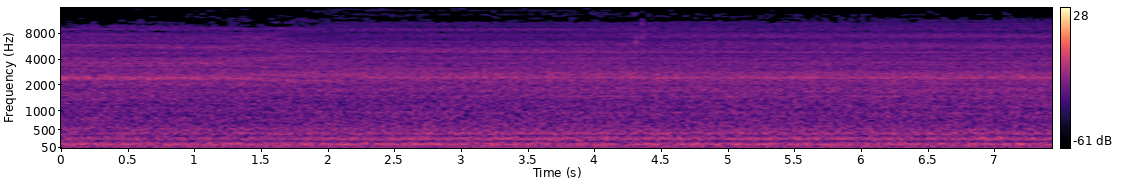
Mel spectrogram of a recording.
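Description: Car idling, heard from inside the cabin: a steady low hum with a faint, steady high whine over it.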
